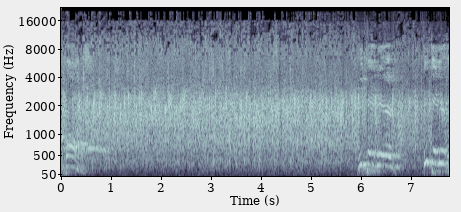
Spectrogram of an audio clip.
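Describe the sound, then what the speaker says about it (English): An audience gives sustained, loud applause for the president of Urban Rugby America, with a few voices speaking over the tail end. "a round of applause"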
